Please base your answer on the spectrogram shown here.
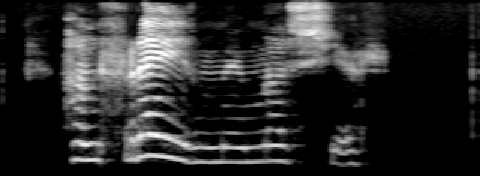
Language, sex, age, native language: Icelandic, male, 7, Icelandic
